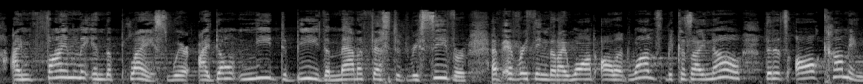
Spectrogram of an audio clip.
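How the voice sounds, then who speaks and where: A woman narrating a guided meditation of first-person affirmations, with measured, deliberate phrasing. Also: on the high side. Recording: long reverberant hall-like echo.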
